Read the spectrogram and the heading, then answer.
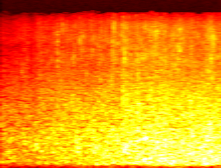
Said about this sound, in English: I put a boot to my ear, and I swear I could hear the ocean.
